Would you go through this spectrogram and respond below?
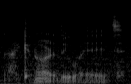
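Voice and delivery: "I can hardly wait" whispered, breathy and hushed. Shown as a demonstration. Echoes the line in a whisper.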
